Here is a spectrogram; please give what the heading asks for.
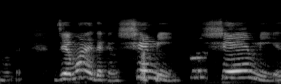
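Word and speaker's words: Chemie: ইয়া তালবীয় শ এর মতো উচ্চারণ হবে। যেমন এই দেখেন সেমি, সেমি, এই যে শব্দের শুরুতে আছে, সেহাটা শব্দের শুরুতে আছে, সেমি, সেমি মানে রসায়ন, কেমিস্ট্রি যেটাকে বলি।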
